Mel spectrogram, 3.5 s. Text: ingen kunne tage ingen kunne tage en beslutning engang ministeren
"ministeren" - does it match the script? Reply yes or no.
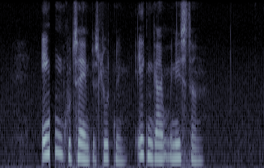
yes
